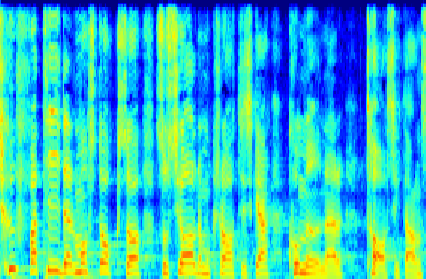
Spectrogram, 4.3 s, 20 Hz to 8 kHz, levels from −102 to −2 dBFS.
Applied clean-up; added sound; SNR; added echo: none; none; none; none.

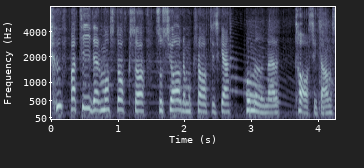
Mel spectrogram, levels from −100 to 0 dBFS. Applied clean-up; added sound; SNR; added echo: neural mask model RNNoise.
